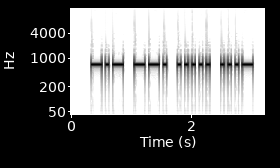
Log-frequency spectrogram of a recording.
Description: Morse code, heard as a keyed tone, about 20 wpm, 700 Hz. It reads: KG5V
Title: K1USN SST QSO Practice - 20wpm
